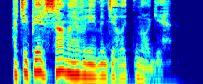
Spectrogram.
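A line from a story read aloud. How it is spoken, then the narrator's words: Breathless exhale. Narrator (Russian): выдохнула девушка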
